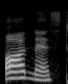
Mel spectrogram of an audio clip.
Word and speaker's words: Honest: কেউ কিন্তু Honest. হনেস্ট বলবা না, হনেস্ট বলা যাবে না, ঠিক আছে? এটার উচ্চারণ কি করতে হবে? অনেস্ট। কি বলবো আমরা? Honest. অনেস্ট। এইচ এর উচ্চারণ Honest. করা যাবে না।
